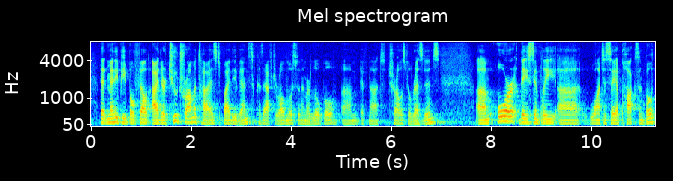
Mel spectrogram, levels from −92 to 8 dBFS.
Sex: male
